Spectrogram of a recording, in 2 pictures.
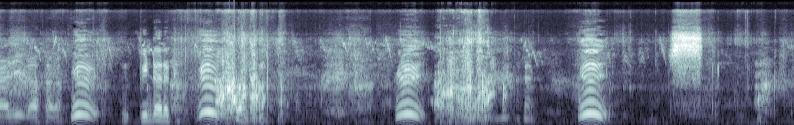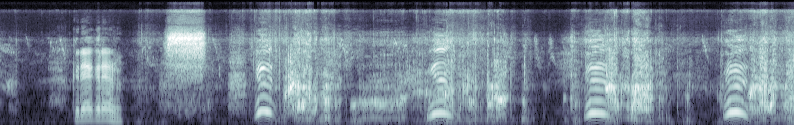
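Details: Dogs barking, kept as loyal guards of the house: loud harmonic barks repeated roughly every second or two, with a few short hissing noise bursts between them.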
